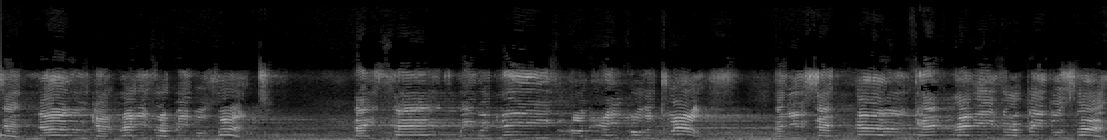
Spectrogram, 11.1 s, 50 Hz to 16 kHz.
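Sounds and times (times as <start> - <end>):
man speaking over public address: 0.0 - 11.0.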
